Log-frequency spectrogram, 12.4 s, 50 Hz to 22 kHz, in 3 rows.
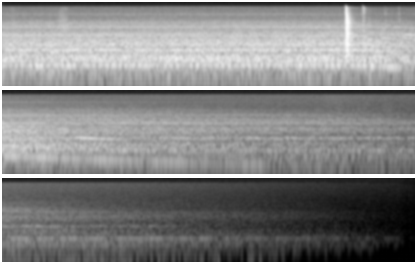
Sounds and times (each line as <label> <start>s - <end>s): Fairlight Computer Musical Instrument powering on, running and then powering off 0.0s - 9.9s
fan 0.0s - 10.0s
